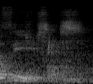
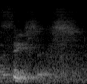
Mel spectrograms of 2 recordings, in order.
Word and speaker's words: thesis: And it's not called a thesis, not by native speakers. It's a thesis. Thesis. Voiceless S, therefore, Pre-Fortis Clipping.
